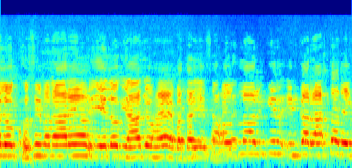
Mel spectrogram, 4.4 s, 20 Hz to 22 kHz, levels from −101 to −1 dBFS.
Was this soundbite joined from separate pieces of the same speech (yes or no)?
yes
